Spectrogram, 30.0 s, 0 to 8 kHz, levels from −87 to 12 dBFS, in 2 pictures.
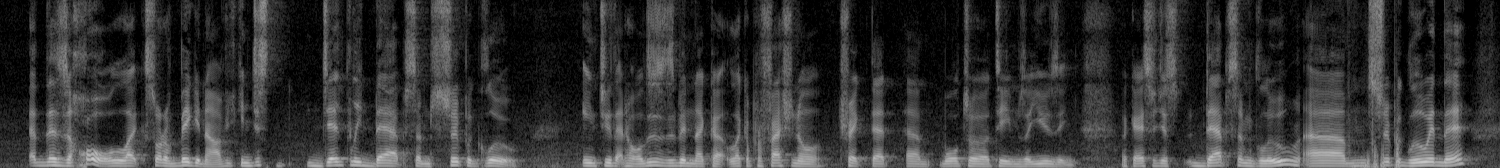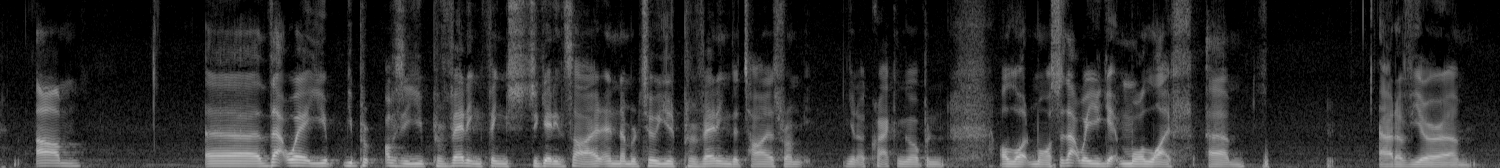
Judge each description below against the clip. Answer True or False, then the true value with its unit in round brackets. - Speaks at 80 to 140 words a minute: False (170 wpm)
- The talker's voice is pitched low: True (120 Hz)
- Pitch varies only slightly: False (3.4 semitones)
